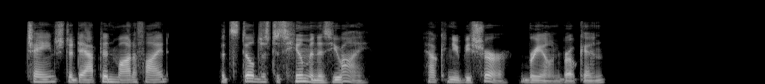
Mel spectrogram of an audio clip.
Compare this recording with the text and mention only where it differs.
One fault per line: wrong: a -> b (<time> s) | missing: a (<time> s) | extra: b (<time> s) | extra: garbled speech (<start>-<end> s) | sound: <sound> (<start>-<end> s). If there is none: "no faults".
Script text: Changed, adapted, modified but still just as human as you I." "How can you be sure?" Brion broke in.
no faults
